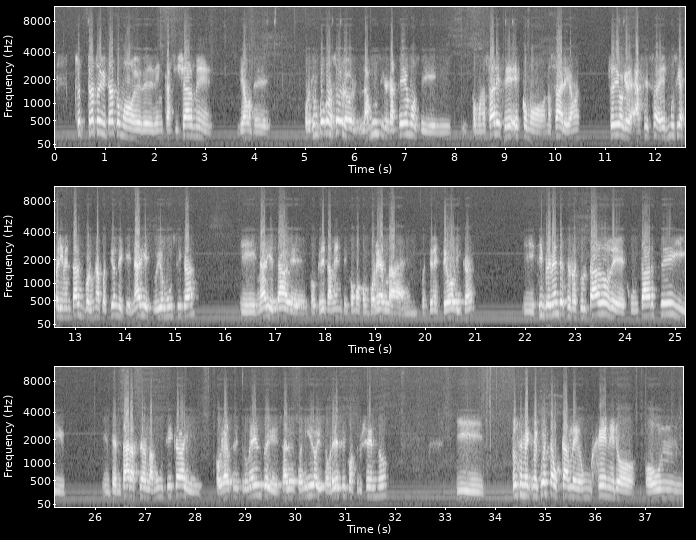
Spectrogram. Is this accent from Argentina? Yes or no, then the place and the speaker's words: yes; Neuquén, Argentina; cuando éramos chicos, éramos jóvenes, en Neuquén nos decían alternativos, los alternas nos decían algunos.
